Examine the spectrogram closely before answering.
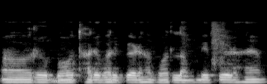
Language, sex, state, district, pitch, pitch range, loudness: Hindi, male, Chhattisgarh, Rajnandgaon, 110 Hz, 105-110 Hz, -16 LUFS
